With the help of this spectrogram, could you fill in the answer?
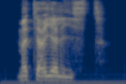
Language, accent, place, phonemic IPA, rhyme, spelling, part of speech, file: French, France, Lyon, /ma.te.ʁja.list/, -ist, matérialiste, noun / adjective, LL-Q150 (fra)-matérialiste.wav
- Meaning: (noun) materialist; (adjective) materialistic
